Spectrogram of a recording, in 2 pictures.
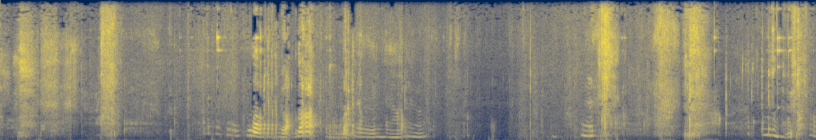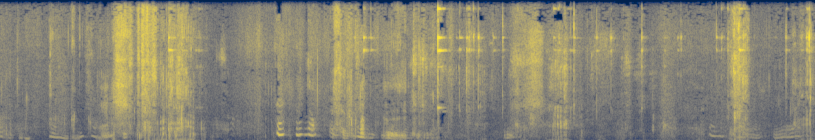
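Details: Pug and Boston Terrier play-fighting with their mouths, giving bursts of throaty growls and whiny, rising vocal snarls between short gaps, with scuffling and sharp clicking noises throughout.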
